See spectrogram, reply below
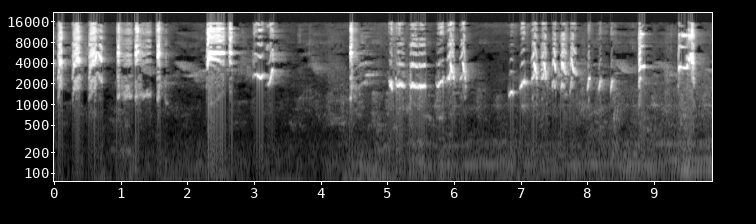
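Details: Singing Oriental magpie-robin that sets another magpie-robin answering; quick series of sharp chirps, a harsh squawk, then rising whistled notes and clipped staccato phrases with brief pauses, faint low hum underneath.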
